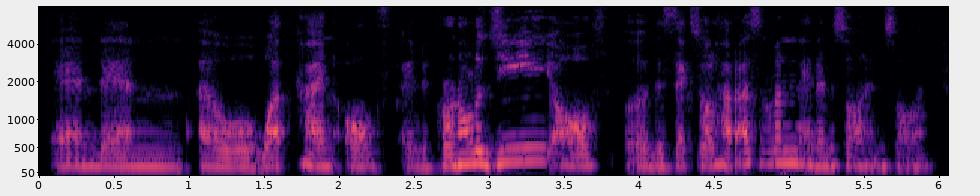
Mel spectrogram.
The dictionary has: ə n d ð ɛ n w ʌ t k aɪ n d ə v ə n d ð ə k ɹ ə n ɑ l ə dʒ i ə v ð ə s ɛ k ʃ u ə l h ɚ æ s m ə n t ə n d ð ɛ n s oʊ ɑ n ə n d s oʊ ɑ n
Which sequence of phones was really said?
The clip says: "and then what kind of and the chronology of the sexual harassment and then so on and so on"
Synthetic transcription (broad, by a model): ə n d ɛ n w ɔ t k aɪ n d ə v ə n d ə k ɹ ə n ɑ l ə dʒ i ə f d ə s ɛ k s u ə l h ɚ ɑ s m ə n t ə n d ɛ n s oʊ ɑ n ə n s oʊ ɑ n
